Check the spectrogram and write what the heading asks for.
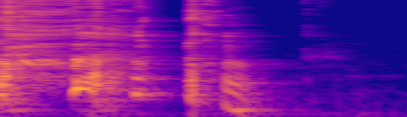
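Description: A man coughing: two loud coughs, the first right at the start and a second about a second in.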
